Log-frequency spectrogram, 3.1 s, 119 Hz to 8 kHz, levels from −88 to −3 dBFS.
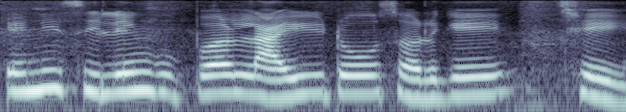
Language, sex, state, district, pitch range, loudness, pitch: Gujarati, female, Gujarat, Valsad, 220-255 Hz, -17 LUFS, 235 Hz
